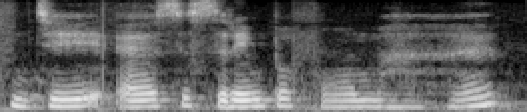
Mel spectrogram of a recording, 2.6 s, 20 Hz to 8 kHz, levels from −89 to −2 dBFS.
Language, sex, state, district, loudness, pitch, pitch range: Hindi, female, Punjab, Fazilka, -17 LUFS, 175 Hz, 170-195 Hz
